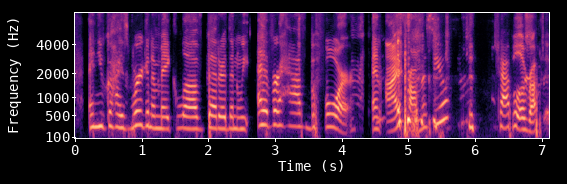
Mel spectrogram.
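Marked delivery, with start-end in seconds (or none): 0.2-4.1 loud mock excitement, sudden outburst. Retelling how a woman addressed everyone at chapel, imitating her loud, excited voice. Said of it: "in a loud, excited voice".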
